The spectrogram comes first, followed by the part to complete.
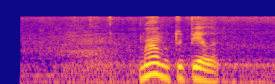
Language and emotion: Russian, neutral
